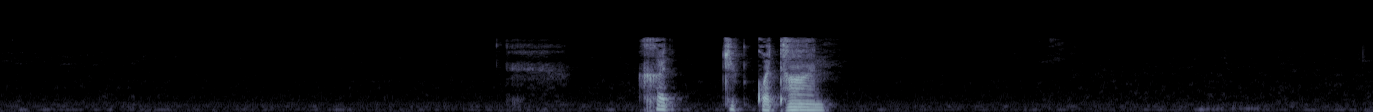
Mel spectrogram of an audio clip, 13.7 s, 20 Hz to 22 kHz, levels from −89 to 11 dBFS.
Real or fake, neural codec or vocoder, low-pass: real; none; 5.4 kHz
